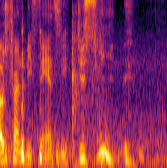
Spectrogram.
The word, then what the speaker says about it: Jesuit: Just to make sure that we're back on the pronunciation chain, that's Jesuit. Jesuit. I was trying to be fancy. Jesuit. I put the wrong emphasis on the wrong syllable.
